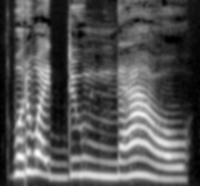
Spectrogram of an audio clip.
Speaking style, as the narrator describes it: He moaned out loud

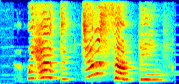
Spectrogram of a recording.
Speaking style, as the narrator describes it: shouted Canary Yellow to her friends

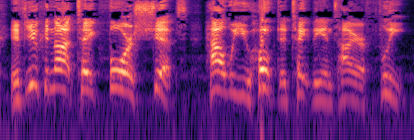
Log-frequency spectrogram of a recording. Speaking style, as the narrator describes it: Mehmet bellowed at him

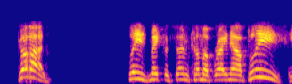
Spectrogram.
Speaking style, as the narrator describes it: shouted as he heard the roar of the beast closing in

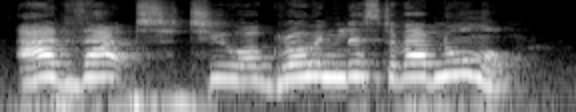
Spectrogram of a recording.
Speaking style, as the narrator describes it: Spire stated through clenched teeth

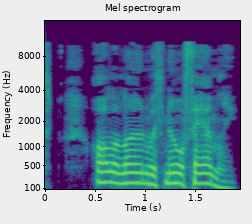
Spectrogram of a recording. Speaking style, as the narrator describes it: sob, gasp, sob

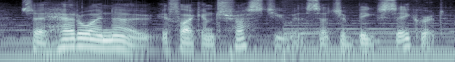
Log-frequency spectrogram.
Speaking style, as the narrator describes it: Glyndrell replied haughtily

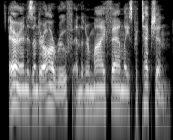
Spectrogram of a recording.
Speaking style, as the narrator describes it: Carden yelled

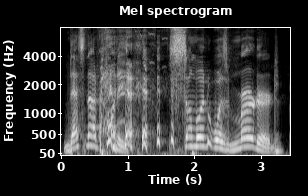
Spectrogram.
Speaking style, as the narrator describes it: he sees us laughing and says

